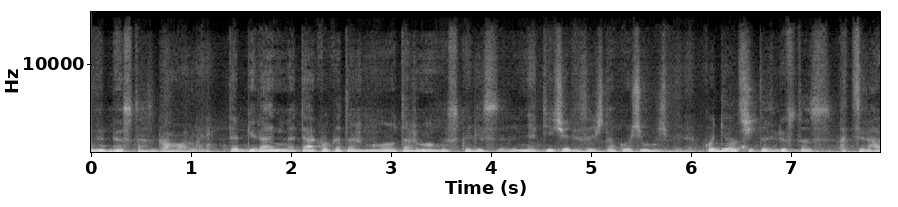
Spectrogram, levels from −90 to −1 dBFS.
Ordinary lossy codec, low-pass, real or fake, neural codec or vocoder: Opus, 64 kbps; 14.4 kHz; fake; autoencoder, 48 kHz, 32 numbers a frame, DAC-VAE, trained on Japanese speech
